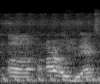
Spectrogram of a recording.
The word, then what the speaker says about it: roux: R-O-U-X, roux, pronounced as roux, not rooks or rocks. Roux, like a kangaroo roux.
